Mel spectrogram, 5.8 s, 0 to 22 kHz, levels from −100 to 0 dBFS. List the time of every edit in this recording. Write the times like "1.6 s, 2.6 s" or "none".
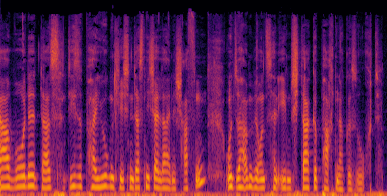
none

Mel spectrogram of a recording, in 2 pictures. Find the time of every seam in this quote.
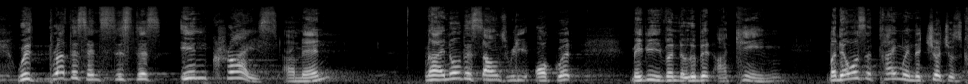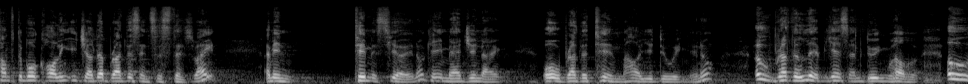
9.6 s

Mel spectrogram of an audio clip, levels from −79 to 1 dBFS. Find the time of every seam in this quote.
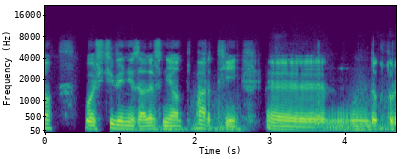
none

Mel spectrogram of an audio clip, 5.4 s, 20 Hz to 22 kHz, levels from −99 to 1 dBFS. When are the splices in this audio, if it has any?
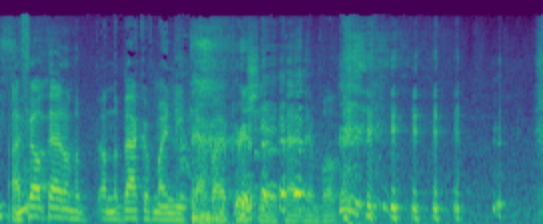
none

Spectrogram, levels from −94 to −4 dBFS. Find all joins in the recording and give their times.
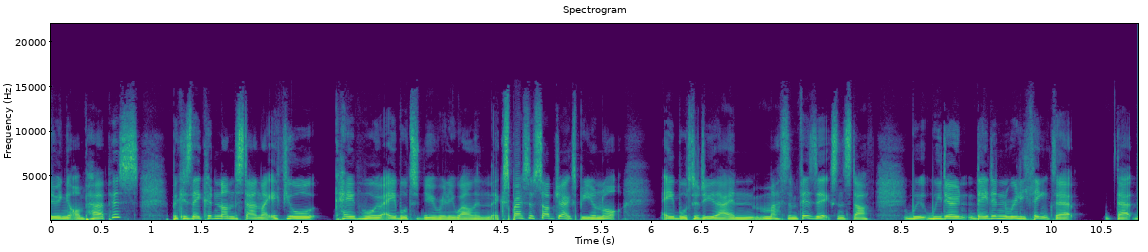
2.8 s, 8.5 s

